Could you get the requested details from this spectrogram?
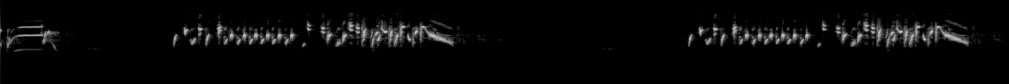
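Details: European goldfinch singing, played to stimulate and train songbirds; two bursts of high, fast tinkling twitter, each about two and a half seconds long, separated by silence, with a brief rising whistle at the start.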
